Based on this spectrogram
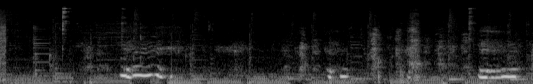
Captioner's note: dog whining and panting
